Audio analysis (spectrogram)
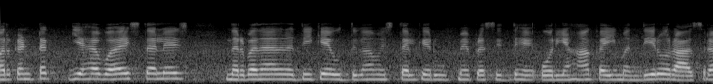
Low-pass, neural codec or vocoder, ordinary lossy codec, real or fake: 7.2 kHz; none; none; real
